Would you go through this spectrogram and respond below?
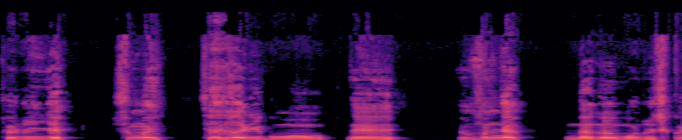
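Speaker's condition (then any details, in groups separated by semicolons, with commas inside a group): Brain lesion disability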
